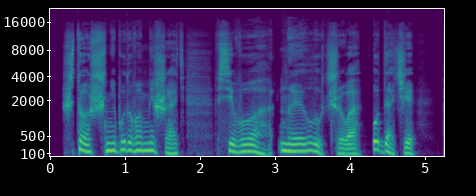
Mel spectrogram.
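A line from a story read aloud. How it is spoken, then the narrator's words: Through gritted teeth. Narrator (Russian): процедила мама Эвы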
